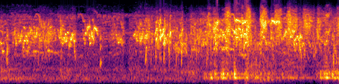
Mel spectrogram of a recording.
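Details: Budgerigars chirping in an aviary in a forest environment: overlapping shrill chatter, scratchy squawks and brief whistled notes over a constant flock hum.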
